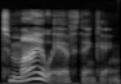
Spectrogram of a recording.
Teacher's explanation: Notice how the words of and thinking blend together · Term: linking the sounds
